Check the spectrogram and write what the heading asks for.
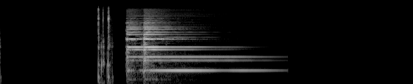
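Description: A quick click about a second in, then a single bell ding with several ringing tones that fades away over about a second and a half: a subscribe-button animation's mouse-click and notification-bell sound effects.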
